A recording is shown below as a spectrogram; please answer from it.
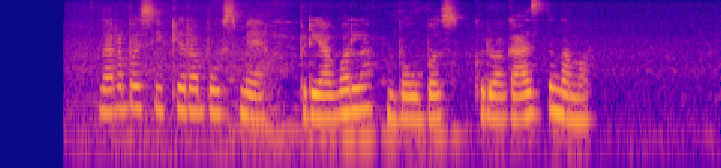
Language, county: Lithuanian, Kaunas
